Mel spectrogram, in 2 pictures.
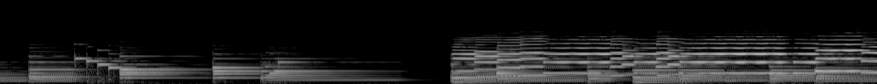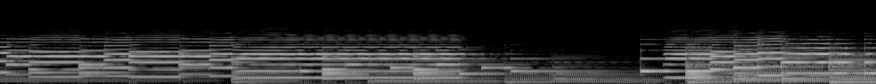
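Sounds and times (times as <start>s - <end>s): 
oboe piece: 4.5s - 14.0s, 15.3s - 17.5s.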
